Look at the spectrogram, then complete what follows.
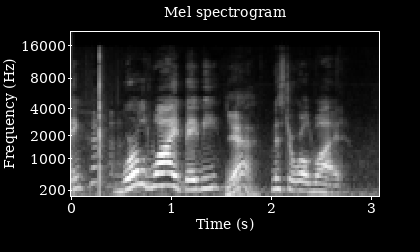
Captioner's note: claps hand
